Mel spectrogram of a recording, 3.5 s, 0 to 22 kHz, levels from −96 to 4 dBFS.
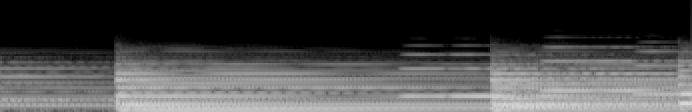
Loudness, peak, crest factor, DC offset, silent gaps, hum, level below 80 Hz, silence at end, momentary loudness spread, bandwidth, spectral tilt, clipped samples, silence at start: -19 LUFS; -4 dBFS; 16 dB; under 0.1%; none; none; -50 dBFS; 0 s; 9 LU; 4.2 kHz; -13 dB/octave; under 0.1%; 0 s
